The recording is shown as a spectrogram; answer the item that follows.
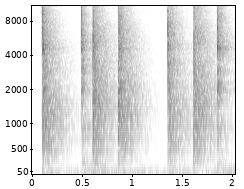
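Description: A quick, irregular series of about seven sharp cracks in two seconds, each with a short echo.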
